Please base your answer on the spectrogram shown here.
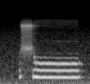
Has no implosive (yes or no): yes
